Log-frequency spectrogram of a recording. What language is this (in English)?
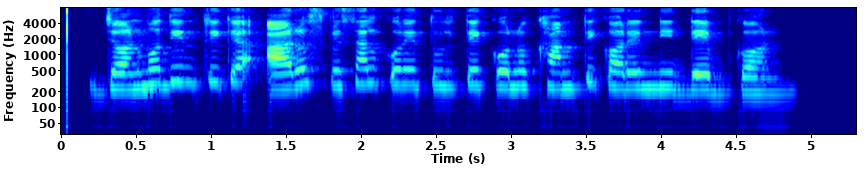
Bangla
